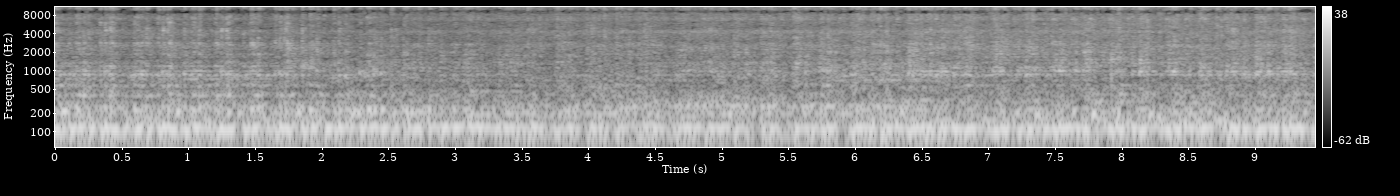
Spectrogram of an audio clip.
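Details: 1971 Chevelle body on stock car chassis, 5.3 LS swap with Holley Terminator, Sloppy best cam, LS7 lifters, PAC 1219 springs, headers with cheap gaskets, first start in 30 years: deep steady V8 burble, even beat, no knocks or misses. Normal idle.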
